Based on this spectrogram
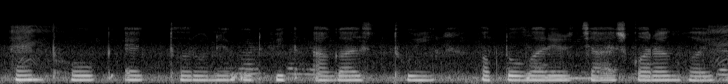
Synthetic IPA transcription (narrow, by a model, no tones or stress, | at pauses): pʰɛnbowkɛk̚d̪ʱɔɾoneɾṵd̪bʱid̪aɡas | d̪ʱuj | ɔkʈobaɾeɾt͡ɕaʃkɔɾanɦɔe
